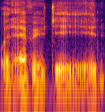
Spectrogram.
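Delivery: acted muttering under breath. Retelling a spoiled kid's answer to a warning about interrupting class, imitating a mumble. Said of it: "Mumbles under his breath".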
